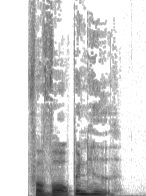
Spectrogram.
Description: Udtale [ fʌˈvɒˀbənˌheðˀ ]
